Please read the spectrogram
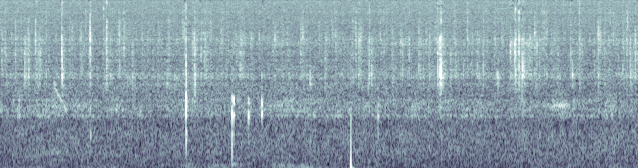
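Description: Faint underwater ambience heard through a camera housing: a low steady hiss with scattered sharp clicks and crackles. The sharpest click comes about three and a half seconds in.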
